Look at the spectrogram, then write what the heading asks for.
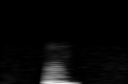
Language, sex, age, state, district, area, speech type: Kannada, female, 30-45, Karnataka, Chitradurga, urban, conversation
